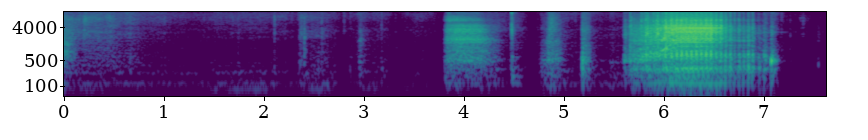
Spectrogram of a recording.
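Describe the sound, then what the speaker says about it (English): A sewing machine stitching cotton fabric pieces together runs in short bursts, then a longer, louder run of rapid stitching near the end, with quiet breathing and handling noise between bursts. "I'm just going to sew it to the next one."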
